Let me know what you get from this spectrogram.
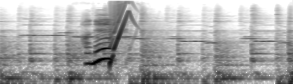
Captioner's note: upward brushstroke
